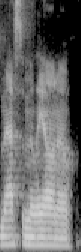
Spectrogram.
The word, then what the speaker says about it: Massimiliano: I'm super excited yes so give us the pronunciation first name go everyone owes me as but my real name is massimiliano um long one my dad was Dad was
